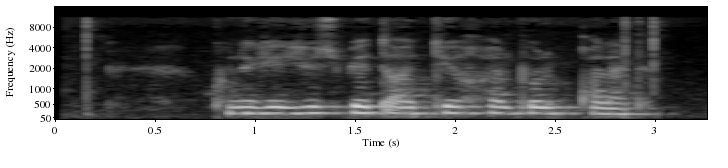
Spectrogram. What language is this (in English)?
Uzbek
